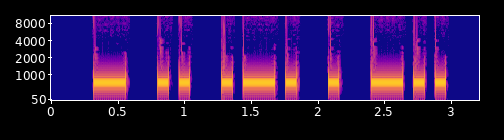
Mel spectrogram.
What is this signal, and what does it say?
Morse code, heard as a keyed tone, about 15 wpm, 700 Hz. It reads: TIRED
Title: Five Letter Words - 15wpm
